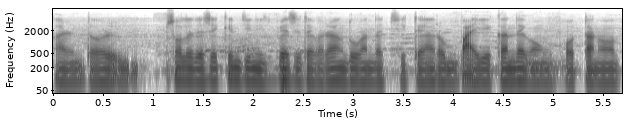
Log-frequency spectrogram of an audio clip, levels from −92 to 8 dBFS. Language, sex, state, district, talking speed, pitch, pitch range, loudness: Chakma, male, Tripura, Unakoti, 170 wpm, 90 Hz, 90-95 Hz, -26 LUFS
